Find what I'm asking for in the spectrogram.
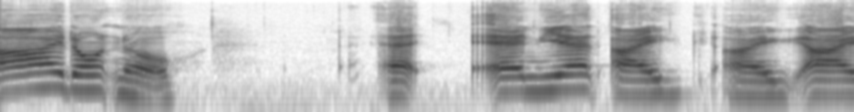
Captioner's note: speaking French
